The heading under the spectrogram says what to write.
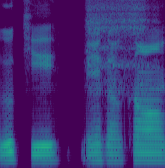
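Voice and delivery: smug, bored, flat, slow drawl. Retelling a phone call with a contact who answered: imitating a smug, uninterested voice. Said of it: "he just sounded very smug, very uninterested".

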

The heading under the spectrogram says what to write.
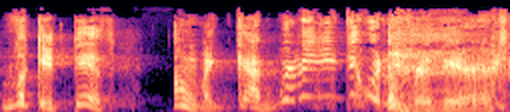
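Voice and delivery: very high, quirky, swooping nerdy voice. Describing a movie star as nerdy: nerdy Anna Kendrick impression. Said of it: "this nerdy".

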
